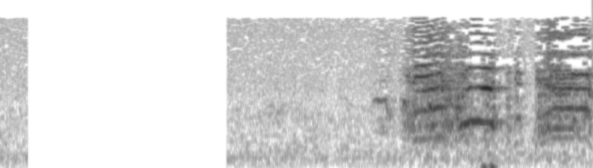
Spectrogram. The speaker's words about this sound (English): The ducks are coming now. They're hungry. Oh no! These ducks are very naughty. Get out! Get out!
